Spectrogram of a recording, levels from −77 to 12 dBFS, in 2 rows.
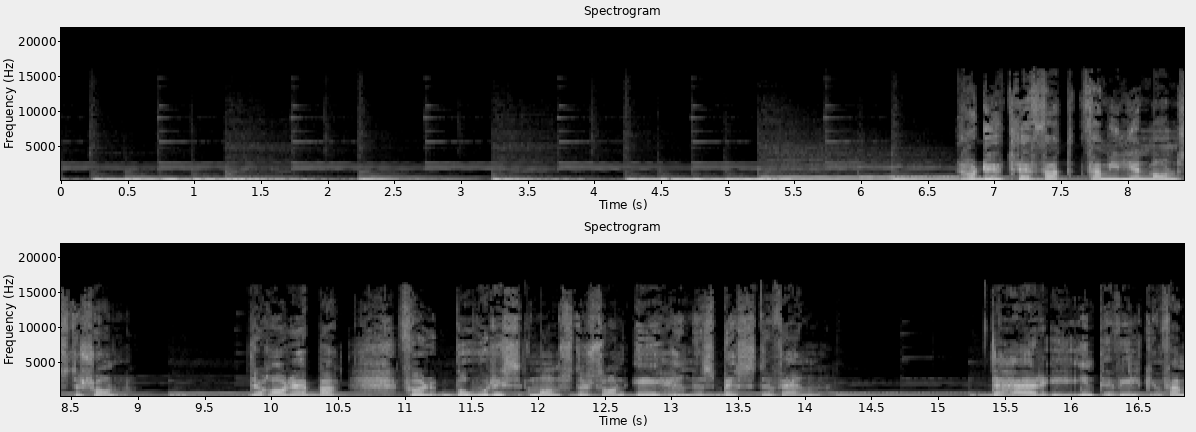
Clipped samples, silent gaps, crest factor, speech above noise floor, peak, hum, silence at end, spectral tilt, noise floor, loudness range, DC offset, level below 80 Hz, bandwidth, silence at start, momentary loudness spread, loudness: under 0.1%; none; 18 dB; 21 dB; 0 dBFS; none; 0 s; -6 dB/octave; -38 dBFS; 5 LU; under 0.1%; -30 dBFS; 16 kHz; 0 s; 18 LU; -18 LUFS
